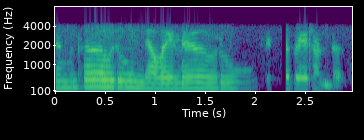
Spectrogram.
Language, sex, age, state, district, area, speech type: Malayalam, female, 30-45, Kerala, Thiruvananthapuram, rural, conversation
